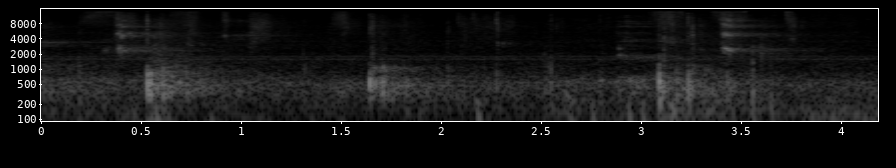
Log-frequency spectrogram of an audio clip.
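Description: Tennis ball being hit with rackets and bouncing on an indoor hard court during a rally: three sharp knocks a second or so apart, heard faintly over low crowd-hall ambience.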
